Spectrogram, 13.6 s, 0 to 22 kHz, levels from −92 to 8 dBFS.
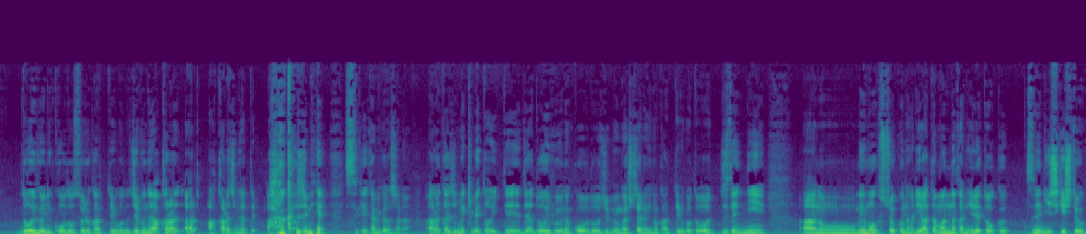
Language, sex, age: Japanese, male, 20-39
